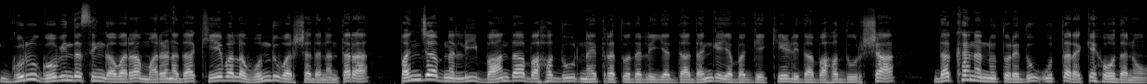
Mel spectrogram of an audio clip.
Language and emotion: Kannada, neutral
